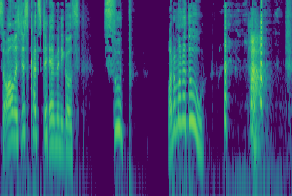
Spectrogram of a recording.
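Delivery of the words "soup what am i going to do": high, panicked, exaggerated Italian accent. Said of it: "imitating a bad Italian accent".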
